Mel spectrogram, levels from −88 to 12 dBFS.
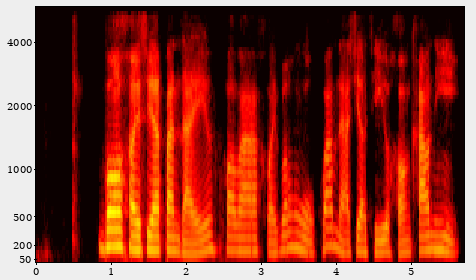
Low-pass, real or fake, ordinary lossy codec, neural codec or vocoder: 5.4 kHz; fake; none; codec, 16 kHz, 1.1 kbps, Voila-Tokenizer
